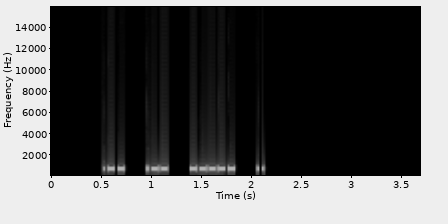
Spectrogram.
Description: Morse code, heard as a keyed tone, about 49 wpm, spaced as for 28 wpm, 700 Hz. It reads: WW0I
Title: USA Call Signs - 4 Characters - 3x Character Spacing - 50wpm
